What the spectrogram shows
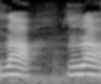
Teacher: इसको अगर उच्चारित करेंगे तो जीभ का आगे का भाग मुंडा यानी कि रा बोलते हैं ना तो जो हमारा जीभ का आगे का तालु से टच करके और ये थोड़ा सा घूम जाता है। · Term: लुंठित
